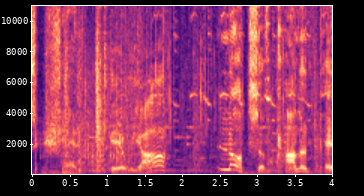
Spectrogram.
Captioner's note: bangs and rattles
